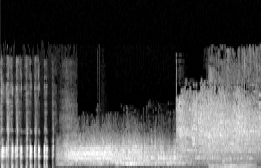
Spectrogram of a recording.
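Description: A car skids with a long, loud tire screech after a quick burst of rapid rattling, then crashes into a parked car. The screech shifts partway through into rising and falling squeals. No one speaks.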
